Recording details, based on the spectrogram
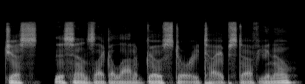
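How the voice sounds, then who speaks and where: A man voicing a calm, skeptical young boyfriend in a spoken horror story. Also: very deep voice, normal speed, slightly rough, no room sound, exaggerated voice. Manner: calm, reasoning. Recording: dull lo-fi recording.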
